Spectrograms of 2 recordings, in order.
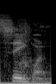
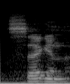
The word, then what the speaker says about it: Seguin: what a beautiful piece no it's seguin you're wrong he typed second before you said it that's that's a beautiful jersey man it's not the first one i pronounced wrong we know that i don't know how you get sagging out of that last name on the signature though but it's his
